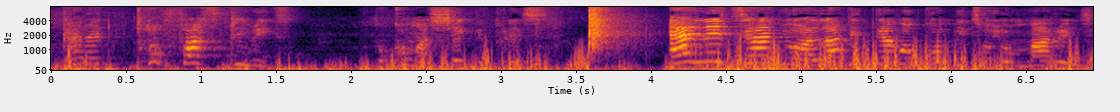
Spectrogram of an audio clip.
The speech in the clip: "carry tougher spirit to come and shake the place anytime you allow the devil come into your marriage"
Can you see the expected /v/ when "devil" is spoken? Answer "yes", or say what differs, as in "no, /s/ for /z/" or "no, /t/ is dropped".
no, /b/ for /v/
